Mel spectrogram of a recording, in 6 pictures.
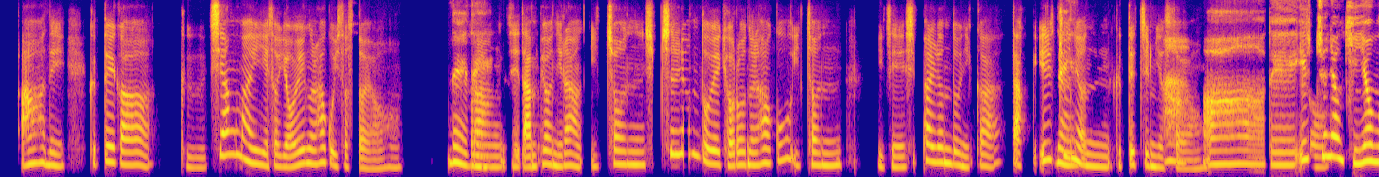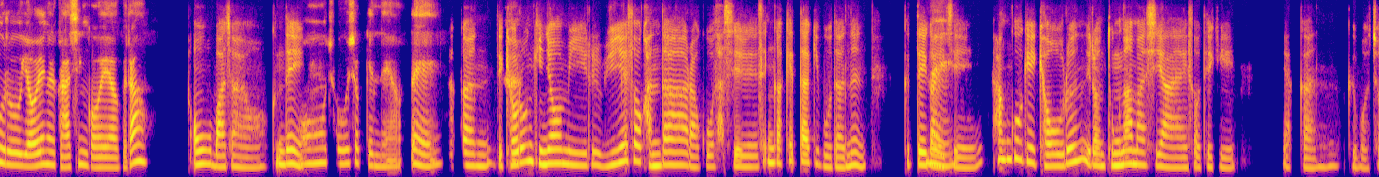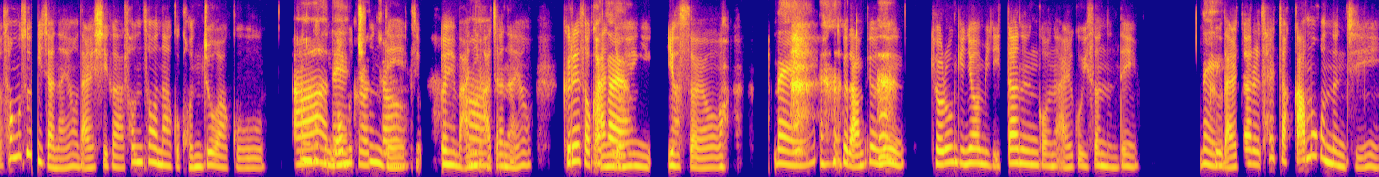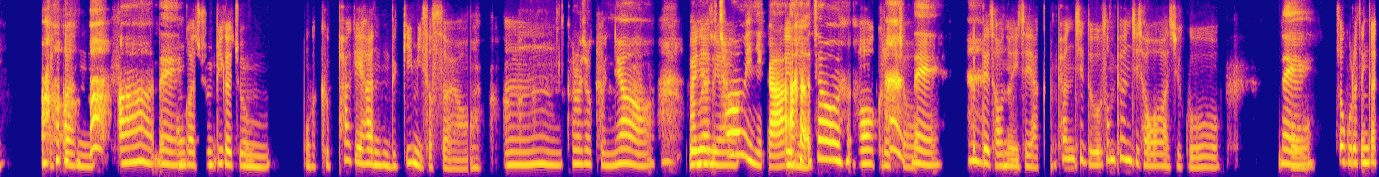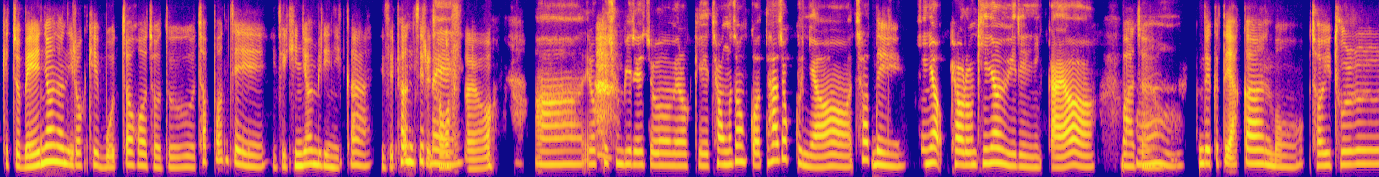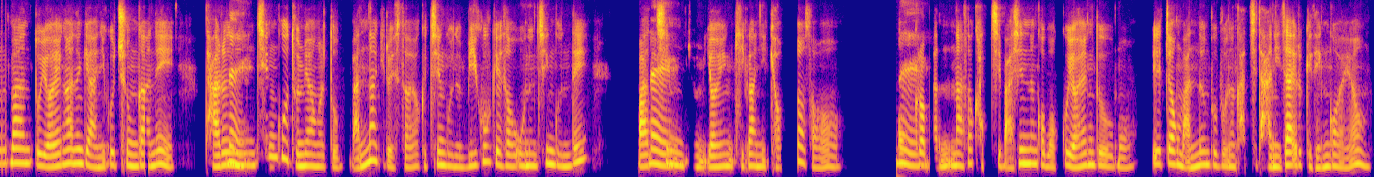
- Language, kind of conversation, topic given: Korean, podcast, 가장 기억에 남는 맛있는 식사는 무엇이었나요?
- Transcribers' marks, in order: other background noise; gasp; gasp; gasp; laugh; laugh; laugh; laughing while speaking: "아 처음"; laughing while speaking: "적었어요"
